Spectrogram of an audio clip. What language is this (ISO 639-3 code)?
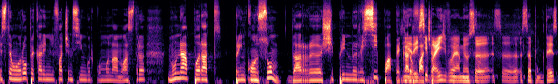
ron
